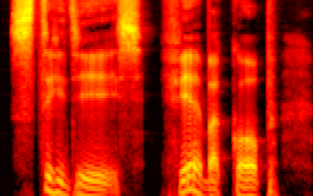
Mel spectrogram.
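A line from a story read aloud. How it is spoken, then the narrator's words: Smiling whisper. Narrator (Russian): шепнула она с улыбкой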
